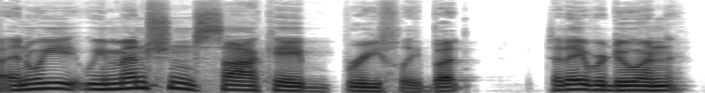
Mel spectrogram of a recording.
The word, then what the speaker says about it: sake: topic of our episode I believe it's pronounced sake oh okay I get it um yeah yeah we're talking about sake not sake not saki sake saki Bob now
